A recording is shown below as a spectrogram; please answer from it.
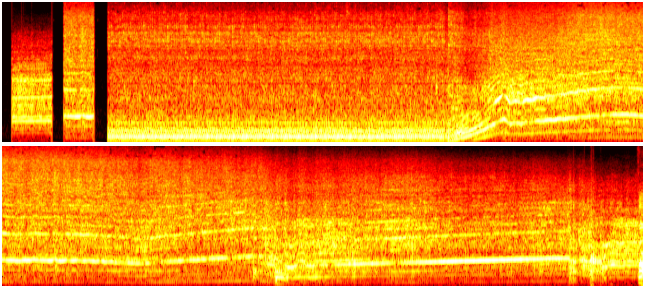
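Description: A Lamborghini Murcielago with a large, open exhaust gives a couple of short bursts, then revs up into a loud, sustained engine roar with rising and falling pitch and brief dips as the throttle lifts.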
